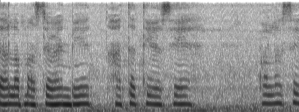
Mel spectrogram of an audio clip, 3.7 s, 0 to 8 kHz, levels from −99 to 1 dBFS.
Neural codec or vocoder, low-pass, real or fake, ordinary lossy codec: codec, 16 kHz, 16 kbps, FunCodec, trained on Chinese and English, 50 frames a second; 7.2 kHz; fake; none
